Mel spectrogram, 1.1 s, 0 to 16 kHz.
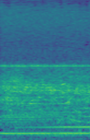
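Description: Extra 300 aerobatic plane at the 1992 Humberside air show, a steady droning propeller engine tone held for a brief moment, mixed with a low public-address hum.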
